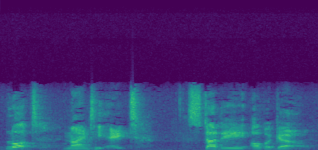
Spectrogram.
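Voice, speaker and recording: An actor playing an auctioneer in a radio drama, calling bids in a formal manner. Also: male voice, fairly high pitch, sing-song, fairly bright tone, a little hiss or hum, full character voice. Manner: formal, rapid bidding calls. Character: brisk auctioneer at a London sale.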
